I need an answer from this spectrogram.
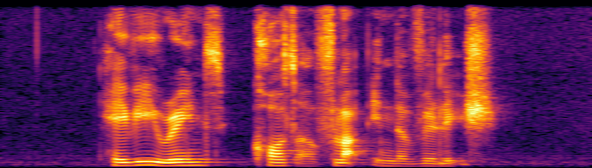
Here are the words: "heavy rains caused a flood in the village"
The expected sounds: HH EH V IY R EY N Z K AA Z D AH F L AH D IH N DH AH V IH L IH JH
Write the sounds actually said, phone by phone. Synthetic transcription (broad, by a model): HH EH V IY R EY N S K AA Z AH F L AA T IH N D AH V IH L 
